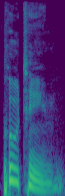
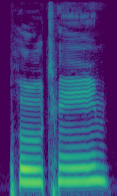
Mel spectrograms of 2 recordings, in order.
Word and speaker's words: poutine: just blasted it what was that Jenny said poutine that's what it is poutine that's that the fries and gravy and cheese it's it's what the Canadians oh yeah am I saying it right ptin yeah he's uh Austin's doing big in the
